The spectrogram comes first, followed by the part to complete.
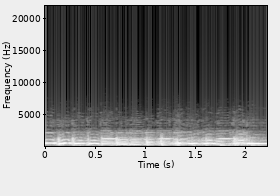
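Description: Carnatic violin playing quick melodic phrases in raga Kambhoji, with mridangam strokes accompanying.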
